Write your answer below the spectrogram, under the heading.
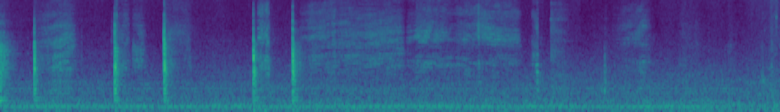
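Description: Chalk on a chalkboard as an equation is written: a few sharp taps in the first three seconds, then softer scratching strokes. A steady low hum runs underneath.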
